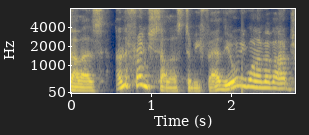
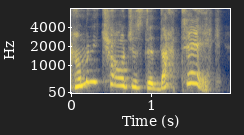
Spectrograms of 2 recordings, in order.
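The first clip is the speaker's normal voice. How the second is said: much higher, drawn-out incredulous question; retold amazement; 12 semitones higher than usual. Retelling reaction to the Ukrainian Tesla's long drive, amazed. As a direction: ask it in high-pitched disbelief, stretching the words.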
